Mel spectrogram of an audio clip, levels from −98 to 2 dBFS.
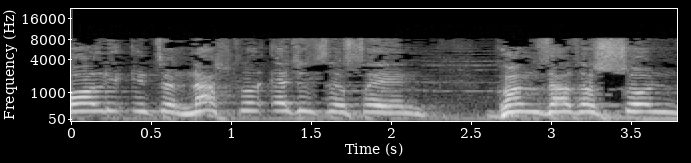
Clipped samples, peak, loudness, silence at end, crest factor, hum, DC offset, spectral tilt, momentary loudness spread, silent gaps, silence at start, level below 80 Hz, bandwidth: under 0.1%; -4 dBFS; -20 LUFS; 0 s; 16 dB; none; under 0.1%; -5 dB/octave; 11 LU; none; 0 s; -42 dBFS; 8.8 kHz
